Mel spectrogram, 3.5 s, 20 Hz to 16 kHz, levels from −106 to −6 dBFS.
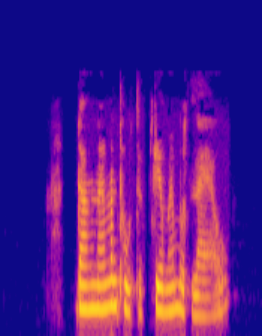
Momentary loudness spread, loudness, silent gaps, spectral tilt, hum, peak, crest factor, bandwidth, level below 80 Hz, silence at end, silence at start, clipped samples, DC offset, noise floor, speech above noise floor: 13 LU; -21 LUFS; none; -7.5 dB/octave; none; -4 dBFS; 20 dB; 6.2 kHz; -66 dBFS; 0.5 s; 0.7 s; under 0.1%; under 0.1%; under -90 dBFS; over 70 dB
